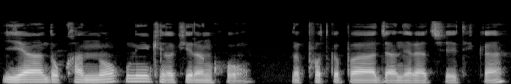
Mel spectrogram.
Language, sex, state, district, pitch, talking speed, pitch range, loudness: Garo, male, Meghalaya, West Garo Hills, 105 Hz, 80 wpm, 95-110 Hz, -18 LUFS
